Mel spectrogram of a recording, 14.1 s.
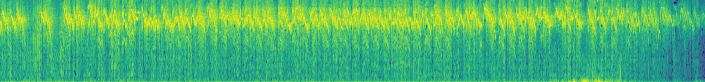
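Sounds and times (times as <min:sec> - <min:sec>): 
sparrows chirping in a squabble: 0:00.0 - 0:14.1.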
